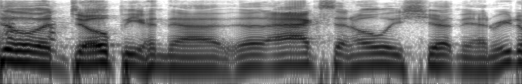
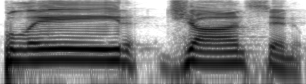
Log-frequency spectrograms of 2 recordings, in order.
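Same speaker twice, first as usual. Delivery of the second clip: louder, drawn-out name; slow proud announcement; 5 semitones higher, 5 dB louder, much slower than usual. Acted. Blade shows his license, proudly slow. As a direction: announce it like a title.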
